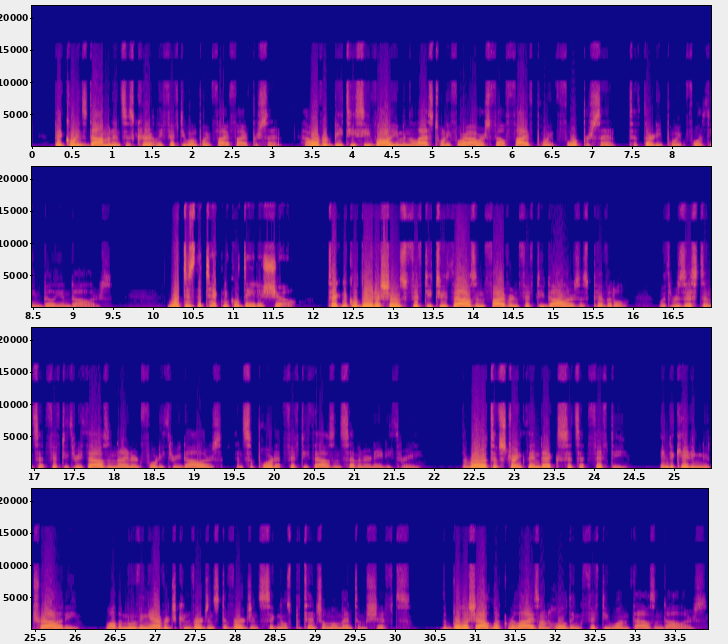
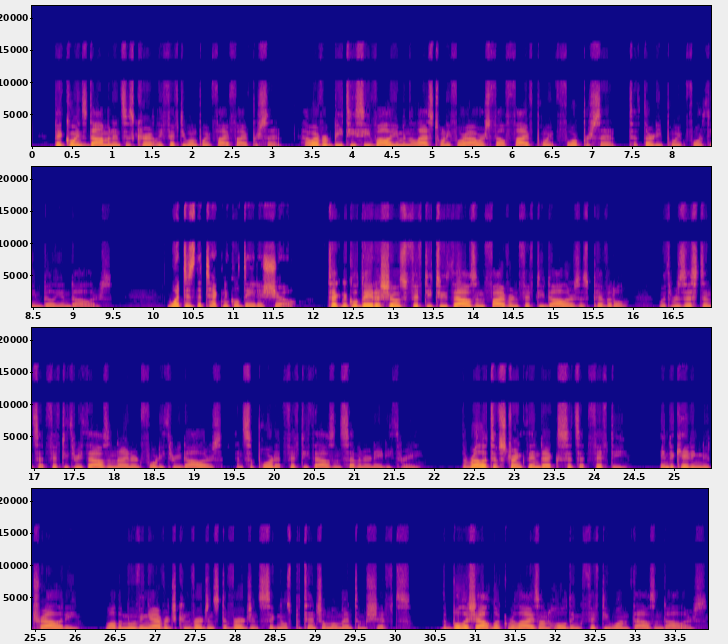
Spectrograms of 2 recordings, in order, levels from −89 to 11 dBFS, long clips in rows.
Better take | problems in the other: second | distortion; slight; 3% of the sound clipped

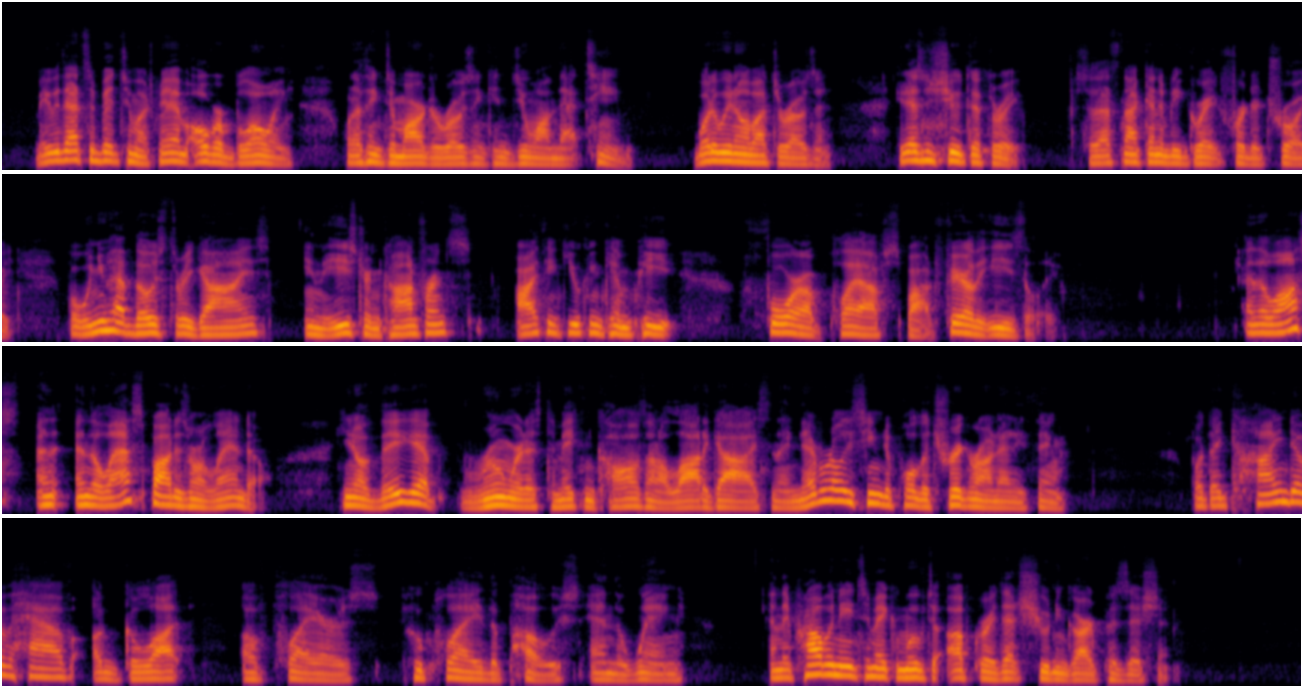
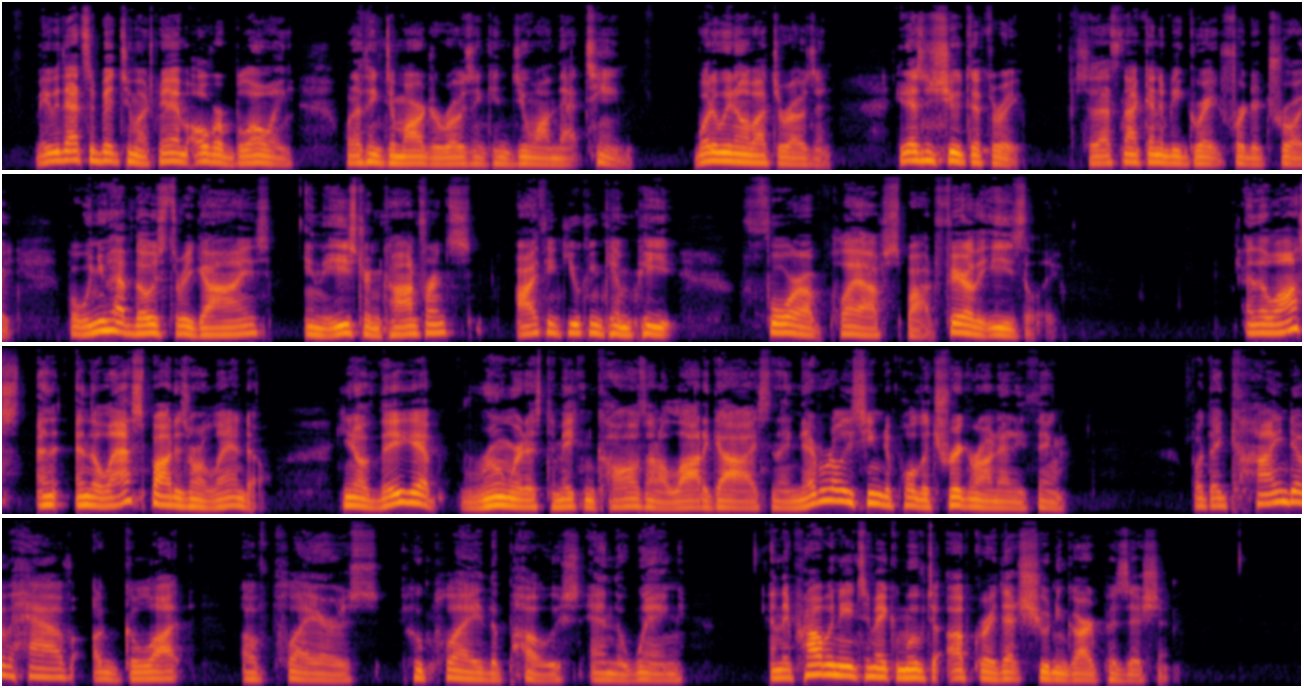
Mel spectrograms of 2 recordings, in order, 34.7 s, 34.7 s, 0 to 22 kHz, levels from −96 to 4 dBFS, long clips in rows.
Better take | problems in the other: second | muffled; very; fading above 1.5 kHz

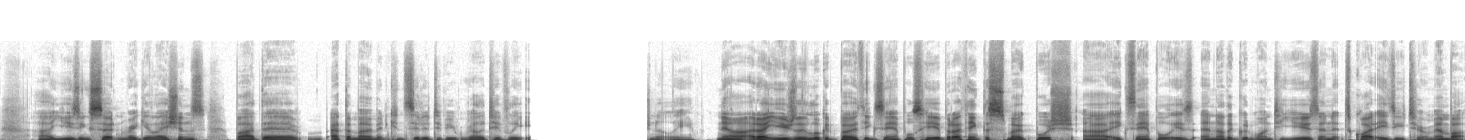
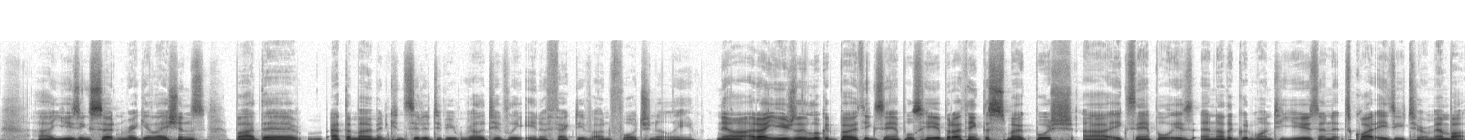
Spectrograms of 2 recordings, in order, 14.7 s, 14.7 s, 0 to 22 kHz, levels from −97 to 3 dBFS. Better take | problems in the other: second | audio cutting out; at 5.5 s for 1 s

